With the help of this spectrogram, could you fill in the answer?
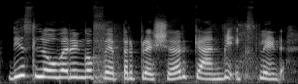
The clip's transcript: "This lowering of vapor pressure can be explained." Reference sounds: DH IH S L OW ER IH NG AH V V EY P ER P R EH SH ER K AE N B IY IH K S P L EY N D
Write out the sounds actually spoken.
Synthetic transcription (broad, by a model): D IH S L OW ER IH NG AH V V EY P ER P R EH SH ER K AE N B IY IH K S P L EY N D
